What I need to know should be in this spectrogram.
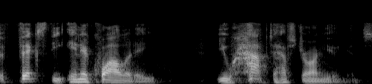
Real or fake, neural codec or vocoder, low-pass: real; none; 7.2 kHz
